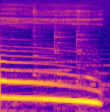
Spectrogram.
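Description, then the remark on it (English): A single long howl of hungry wolves at night, a sustained mid-pitched tone that holds steady and slowly slides downward before cutting off after about a second and a half, with no talking over it. “大野狼嚎叫，发出可怕的声音。”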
